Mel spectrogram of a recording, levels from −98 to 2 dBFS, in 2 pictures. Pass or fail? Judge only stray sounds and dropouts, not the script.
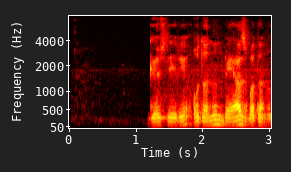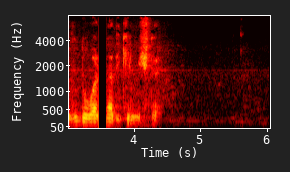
fail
